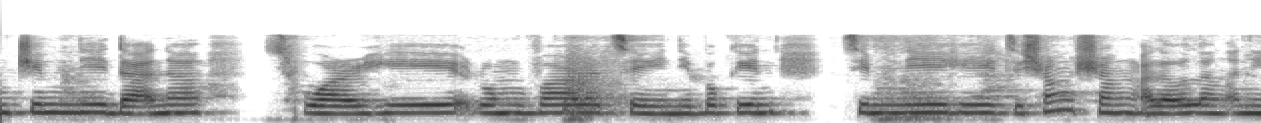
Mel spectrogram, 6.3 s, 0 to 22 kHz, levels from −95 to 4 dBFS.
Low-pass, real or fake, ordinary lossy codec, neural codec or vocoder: none; real; none; none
